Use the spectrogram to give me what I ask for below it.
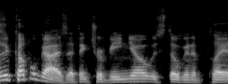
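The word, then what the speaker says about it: Treviño: answered my question what how to pronounce it everyone is Trevino and I've been saying Trevino this whole time it's Trevino who's got the Enya on the end but yeah we'll continue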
